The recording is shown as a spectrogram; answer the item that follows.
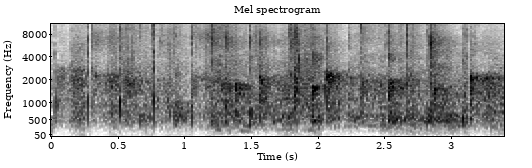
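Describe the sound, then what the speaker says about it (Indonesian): Classroom applause after a student group's presentation, a steady patter of many hands clapping close by for a few seconds, with scattered voices mixed in. "Ya, tepuk tangan lagi."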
